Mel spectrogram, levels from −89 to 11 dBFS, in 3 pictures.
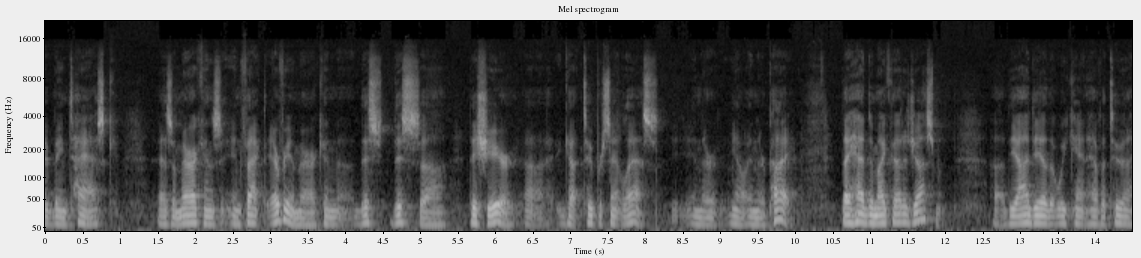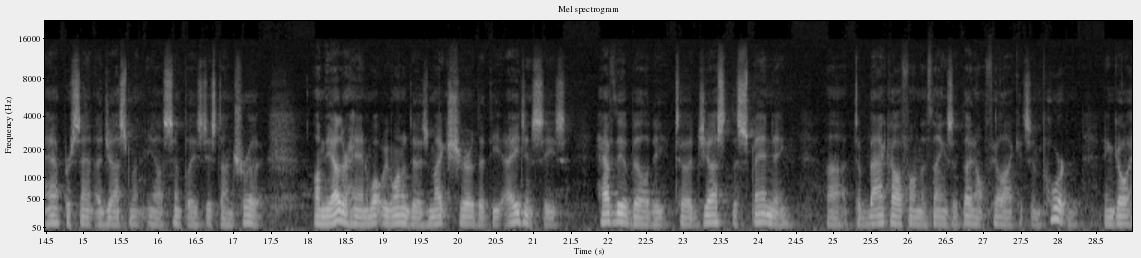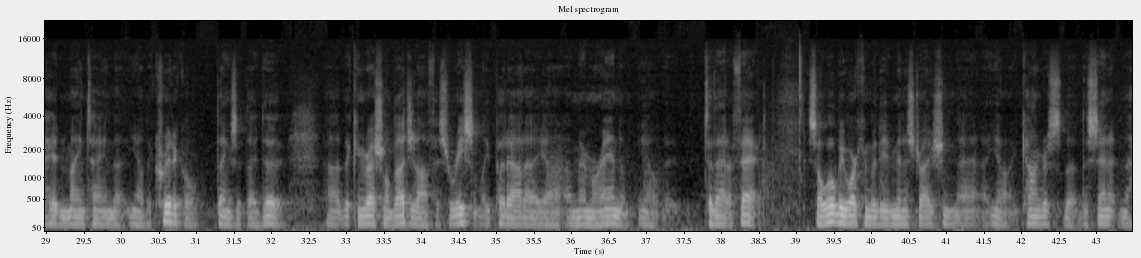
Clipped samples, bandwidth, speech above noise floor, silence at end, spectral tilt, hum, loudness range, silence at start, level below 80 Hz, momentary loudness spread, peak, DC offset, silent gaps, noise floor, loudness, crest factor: under 0.1%; over 20 kHz; 24 dB; 0 s; -5 dB/octave; none; 4 LU; 0 s; -52 dBFS; 14 LU; -6 dBFS; under 0.1%; none; -50 dBFS; -27 LUFS; 22 dB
